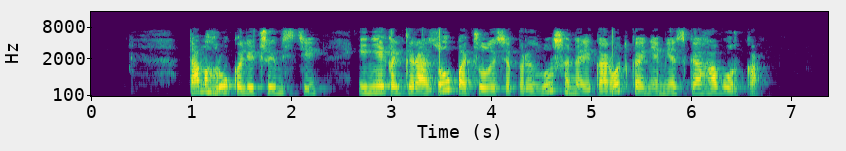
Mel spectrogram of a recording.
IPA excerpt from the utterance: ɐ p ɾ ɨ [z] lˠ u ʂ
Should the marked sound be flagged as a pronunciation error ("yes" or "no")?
yes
